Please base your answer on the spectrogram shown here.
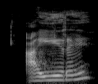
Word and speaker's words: aire: Aire. People find this one tricky, but if we break it down, you've got a, I, and then e. Put that all together, aire.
